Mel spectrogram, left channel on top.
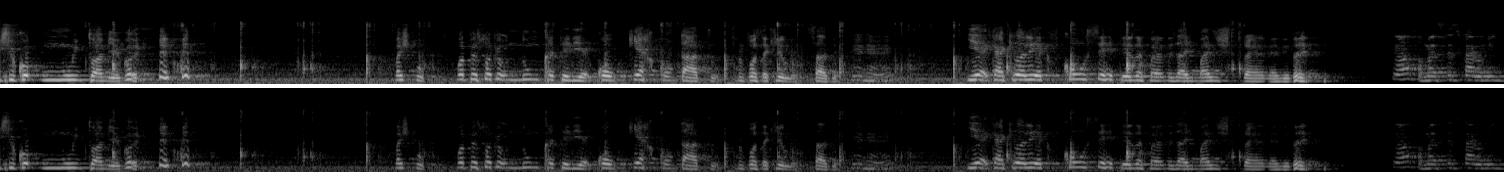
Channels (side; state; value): right; quieter; 8.9 dB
